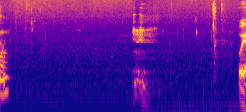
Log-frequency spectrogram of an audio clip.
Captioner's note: clears Throat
